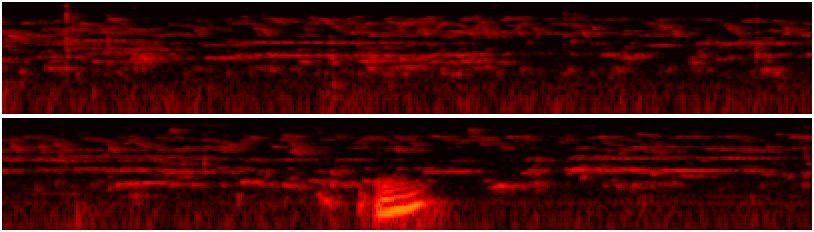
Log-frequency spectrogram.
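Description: Faint background of many birds chirping steadily, short calls overlapping one another.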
